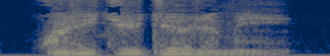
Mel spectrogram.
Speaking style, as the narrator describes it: I whispered

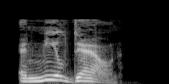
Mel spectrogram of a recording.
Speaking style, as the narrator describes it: said in my most commanding voice

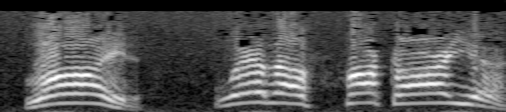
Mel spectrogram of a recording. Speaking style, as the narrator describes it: he screamed

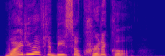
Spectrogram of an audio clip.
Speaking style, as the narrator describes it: Roe snapped at her

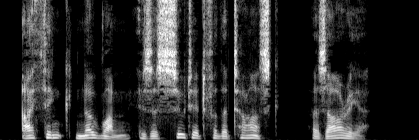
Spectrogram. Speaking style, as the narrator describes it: Aragorn said in a calm voice

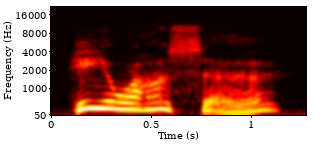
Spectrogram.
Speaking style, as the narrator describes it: said in a courteous voice, utterly unlike the tone in which she had first addressed him

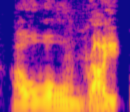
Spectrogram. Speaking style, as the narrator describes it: Hagrid said in a resigned voice

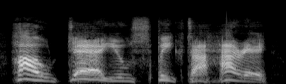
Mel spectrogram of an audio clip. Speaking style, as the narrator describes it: roared Black

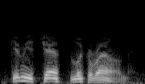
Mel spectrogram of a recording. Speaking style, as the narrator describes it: Charity said sharply

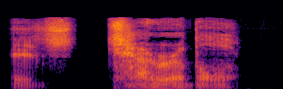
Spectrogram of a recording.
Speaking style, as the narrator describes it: growled Hagrid into his beard

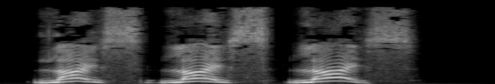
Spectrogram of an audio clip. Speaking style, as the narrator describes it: yelled at the top of my voice

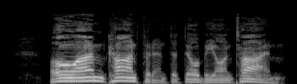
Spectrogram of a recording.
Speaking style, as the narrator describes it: Jonathan said with a wry chuckle

